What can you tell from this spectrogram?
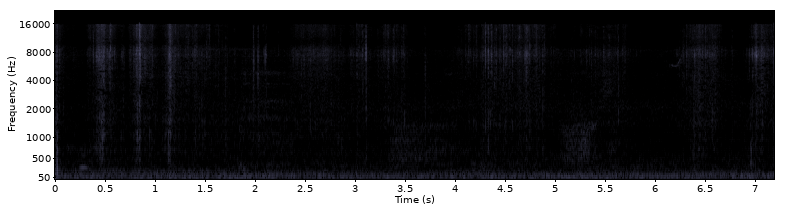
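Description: Footsteps and rustling on dry leaf litter, with a few sharp clicks in the first second and soft rustles later, over a low steady rumble.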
